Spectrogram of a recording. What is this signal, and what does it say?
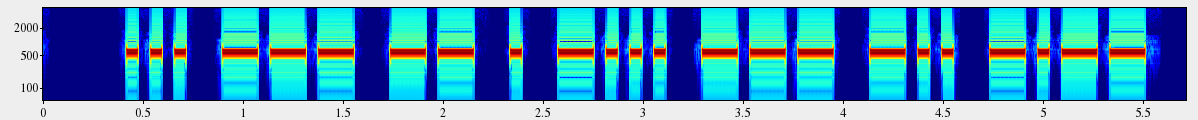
Morse code, heard as a keyed tone, about 20 wpm, 600 Hz. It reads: SOMEBODY
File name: cw-books / winnie-the-pooh / winnie-20wpm-page-0089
